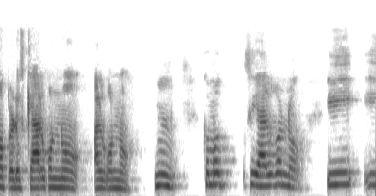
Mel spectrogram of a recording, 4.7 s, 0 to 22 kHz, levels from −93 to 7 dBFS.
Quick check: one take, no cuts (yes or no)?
no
